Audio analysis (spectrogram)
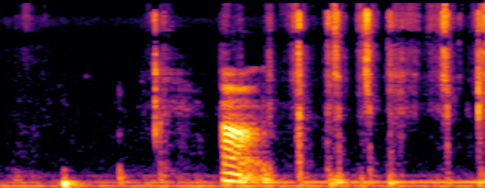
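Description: Deck of playing cards being shuffled at close range, a sharp riffle burst fluttering for about half a second, surrounded by scattered clicks and soft handling sounds in a quiet room.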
